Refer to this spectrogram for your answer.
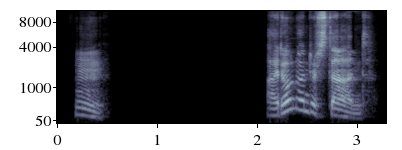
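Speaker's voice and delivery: unbothered, straight-faced, very calm and sing-song. Retelling how a bad guy answered a plan to isolate the virus; imitating a very calm response. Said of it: "very calmly responds".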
